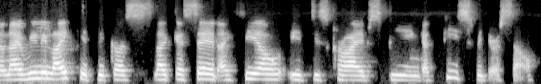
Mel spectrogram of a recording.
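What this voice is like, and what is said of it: Estonian accent. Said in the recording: “I'm still having troubles pronouncing it. It's my Estonian accent.”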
